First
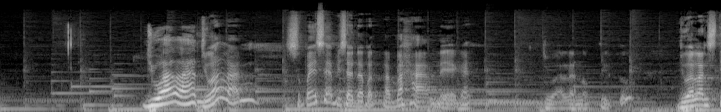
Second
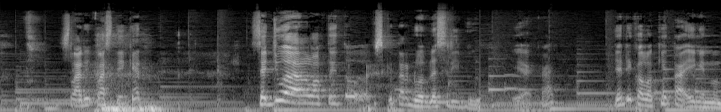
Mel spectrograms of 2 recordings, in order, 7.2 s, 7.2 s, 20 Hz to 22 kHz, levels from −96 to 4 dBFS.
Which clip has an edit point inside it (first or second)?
second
